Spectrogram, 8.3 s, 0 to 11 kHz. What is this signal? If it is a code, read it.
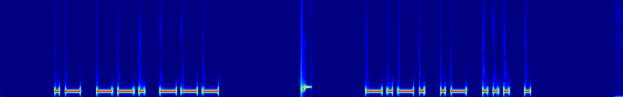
Morse code, heard as a keyed tone, about 17 wpm, 700 Hz. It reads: AGO CASE
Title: Sets of 2 Words - New Word Drill - 17wpm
